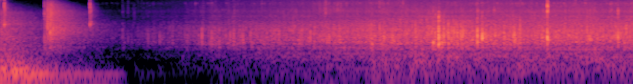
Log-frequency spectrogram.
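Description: A whooshing transition effect ends in a low rumble that dies away within the first second. From about two seconds in, a crackling hiss with scattered small clicks builds up and holds, fitting a pickup's tyres rolling over a gravel driveway.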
